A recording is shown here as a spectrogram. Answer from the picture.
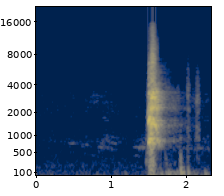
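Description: A dog gives one loud, short bark near the end, a snap in a squabble over a chew toy.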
